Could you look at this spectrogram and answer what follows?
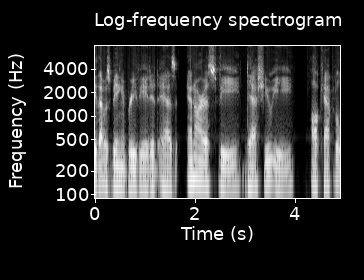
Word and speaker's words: NRSVue: When I saw it, I immediately found myself saying NRSVue.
